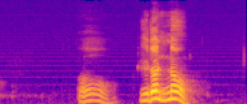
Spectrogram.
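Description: An elderly man speaks loudly with animation close by.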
